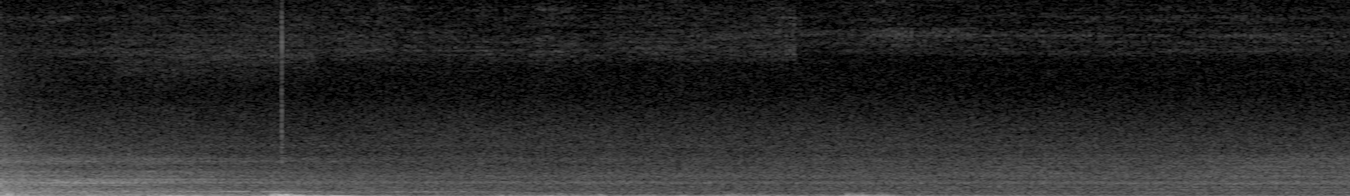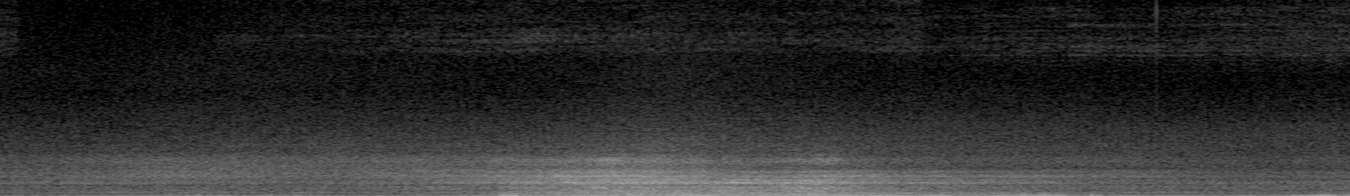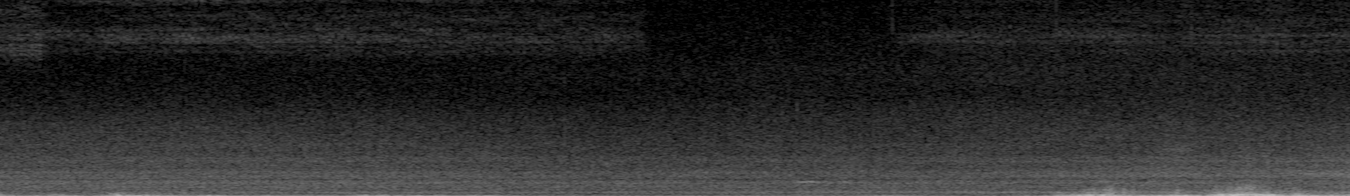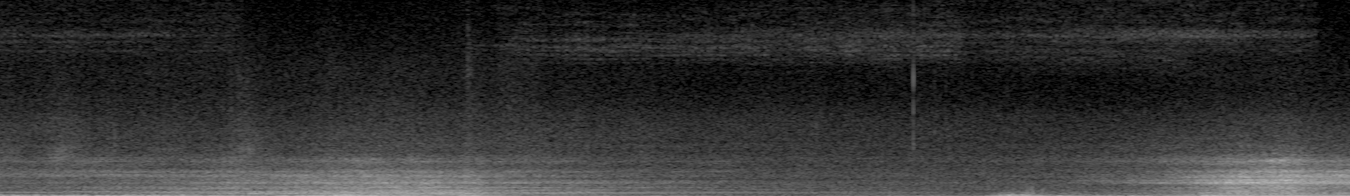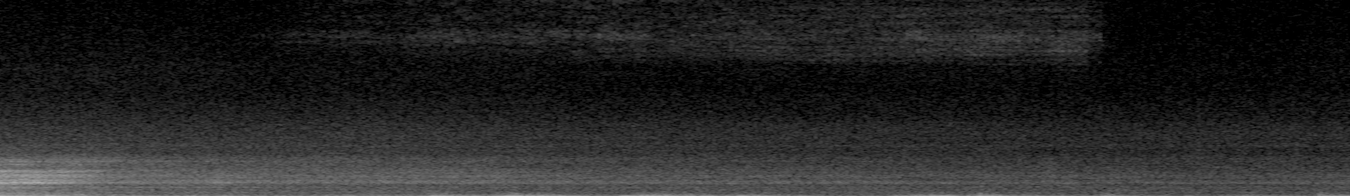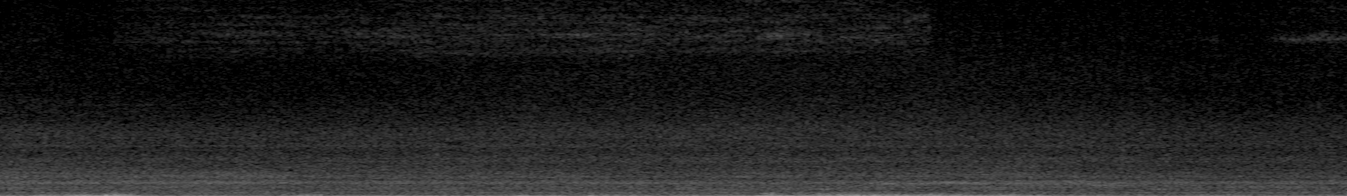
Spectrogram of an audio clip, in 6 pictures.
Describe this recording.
conventional omni mics plus contact mic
